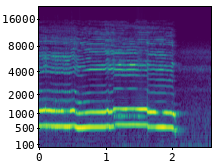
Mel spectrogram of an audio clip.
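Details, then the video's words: Countryside rooster crowing before sunrise, early morning: a loud, rich, nasal crow of about two seconds, its pitch stepping slightly up and down in several segments before it ends abruptly, followed by quiet ambience. "EARLY MORNING ROOSTER CROWING BEFORE SUNRISE"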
